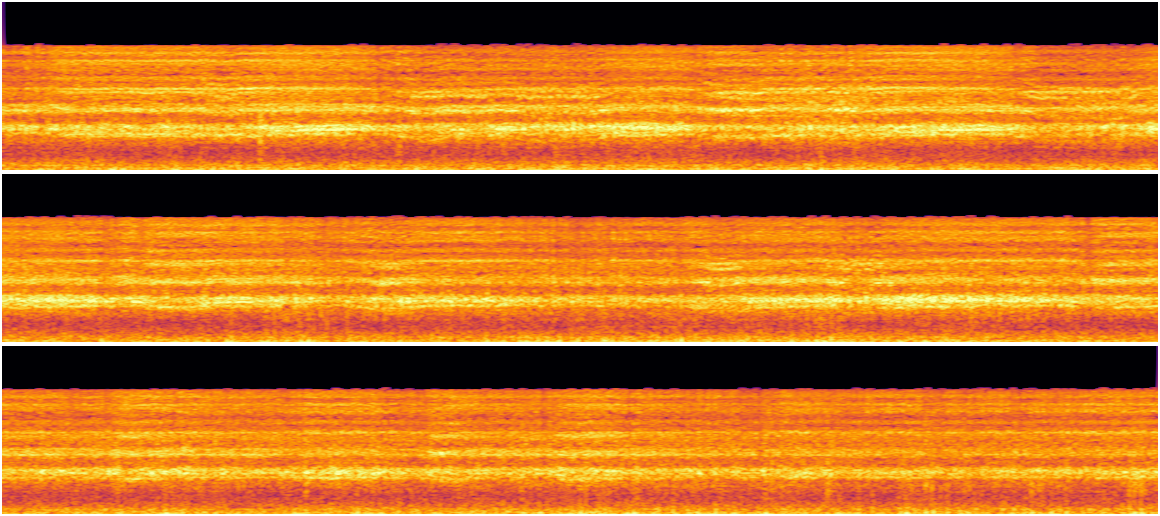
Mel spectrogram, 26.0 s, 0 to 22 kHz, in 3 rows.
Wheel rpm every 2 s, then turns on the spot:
220, 220, 210, 210, 220, 220, 230, 220, 230, 230, 230, 230, 240.
none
